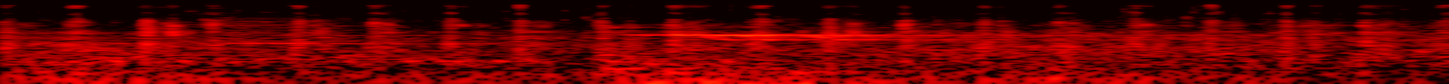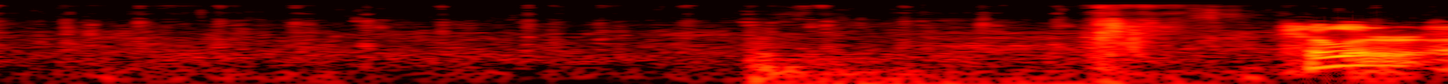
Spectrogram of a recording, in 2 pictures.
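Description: Footsteps run through tall grass.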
